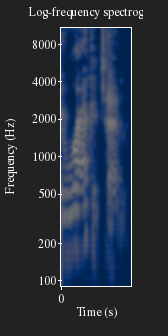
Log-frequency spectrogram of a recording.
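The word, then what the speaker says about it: Rakuten: known as Ebates anyways they are now believe they pronounce it bracket ten i want to pronounce it as a japanese word just because it looks like one rocket in but uh that's not how they say to pronounce it they say rocket 10 i believe any case it's the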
